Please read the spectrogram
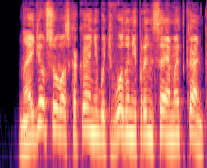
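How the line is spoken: Shouted. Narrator (Russian): крикнул он

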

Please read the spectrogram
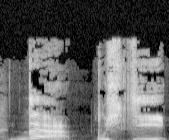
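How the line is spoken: Hiss. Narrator (Russian): прошипел Ивран

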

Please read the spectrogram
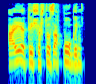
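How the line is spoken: Very displeased question. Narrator (Russian): очень недовольным голосом спросил он

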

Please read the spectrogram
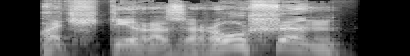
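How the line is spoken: Exclaiming. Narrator (Russian): воскликнул Рудольф

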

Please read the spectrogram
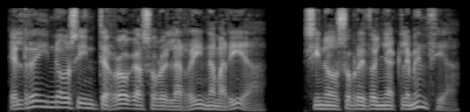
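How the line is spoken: Exclaimed. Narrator (Spanish): exclamó

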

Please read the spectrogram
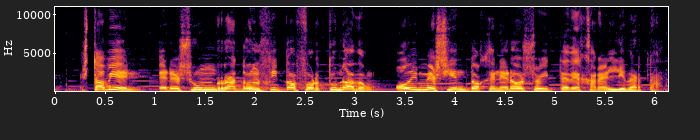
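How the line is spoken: Exclaiming. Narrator (Spanish): El león exclamó

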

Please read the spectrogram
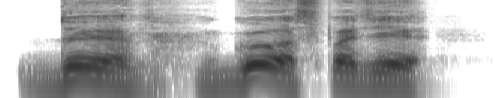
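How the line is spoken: Strained, forced out. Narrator (Russian): только и сумел я выдавить из себя

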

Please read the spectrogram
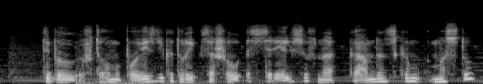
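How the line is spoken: Plain. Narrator (Russian): спросил Гленнерван

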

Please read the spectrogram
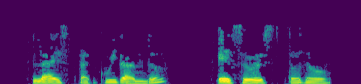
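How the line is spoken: Calm tone. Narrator (Spanish): dijo Stu con tono calmado

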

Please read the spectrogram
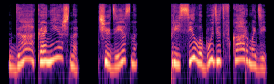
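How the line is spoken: Exclamation. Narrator (Russian): воскликнула Аня

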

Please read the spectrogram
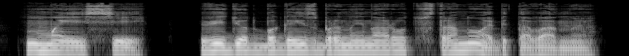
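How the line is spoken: Short mocking chuckle. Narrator (Russian): Оберштурмфюрер хохотнул

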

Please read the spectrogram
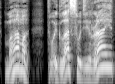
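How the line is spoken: Excited blurting. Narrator (Russian): взволнованно выпалила

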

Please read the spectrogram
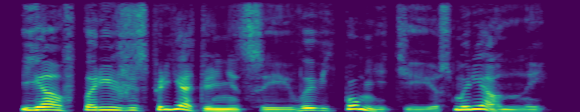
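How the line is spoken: Ingratiating, insinuating. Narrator (Russian): вкрадчиво сказала она

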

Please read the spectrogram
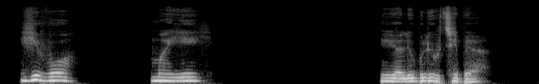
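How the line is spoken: Hoarse whisper. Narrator (Russian): раздался хриплый шепот

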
